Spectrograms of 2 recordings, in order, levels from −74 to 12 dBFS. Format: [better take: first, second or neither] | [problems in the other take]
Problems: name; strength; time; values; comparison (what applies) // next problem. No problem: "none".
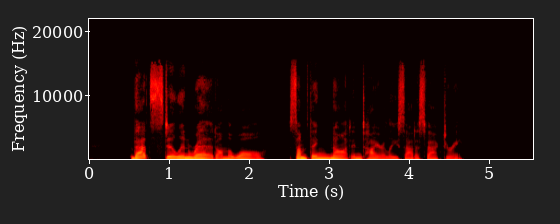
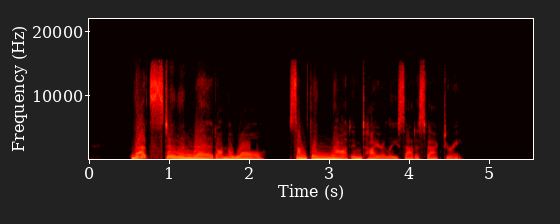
first | distortion; heavy; 15% of the sound clipped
